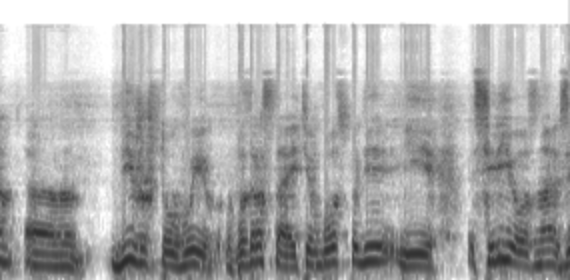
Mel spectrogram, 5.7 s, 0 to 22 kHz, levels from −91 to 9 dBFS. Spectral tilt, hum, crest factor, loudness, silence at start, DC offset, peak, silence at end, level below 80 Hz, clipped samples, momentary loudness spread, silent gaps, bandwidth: -5 dB/octave; none; 12 dB; -16 LUFS; 0 s; under 0.1%; -4 dBFS; 0 s; -42 dBFS; under 0.1%; 6 LU; none; 16.5 kHz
